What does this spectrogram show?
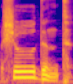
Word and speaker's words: shouldn't: en esta contracción shouldn't se pronuncia como shouldn't no se pronuncia la o ni la l de esta palabra pero sí le agregas un sonido e muy suave entre la d y la n para que se pueda pueda pronunciar mejor shouldn't shouldn't este auxiliar de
